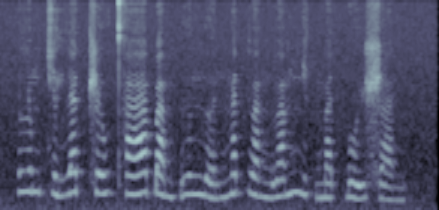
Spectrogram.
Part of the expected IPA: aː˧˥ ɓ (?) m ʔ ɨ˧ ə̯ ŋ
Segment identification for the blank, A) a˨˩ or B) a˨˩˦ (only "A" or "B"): A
